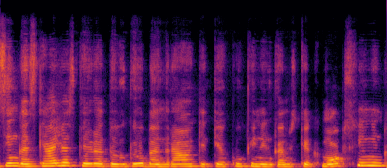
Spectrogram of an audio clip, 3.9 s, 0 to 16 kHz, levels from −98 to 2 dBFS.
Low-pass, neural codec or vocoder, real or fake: 14.4 kHz; codec, 44.1 kHz, 7.8 kbps, DAC; fake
